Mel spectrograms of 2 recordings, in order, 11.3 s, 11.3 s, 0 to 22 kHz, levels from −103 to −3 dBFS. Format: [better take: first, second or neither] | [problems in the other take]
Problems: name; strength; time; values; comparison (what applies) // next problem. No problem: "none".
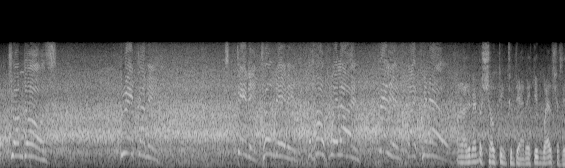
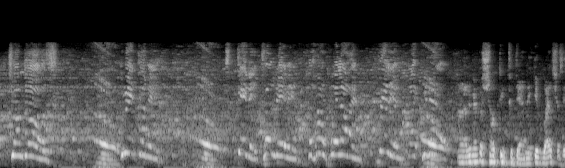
first | noise reduction (classical method WPE with log-MMSE)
